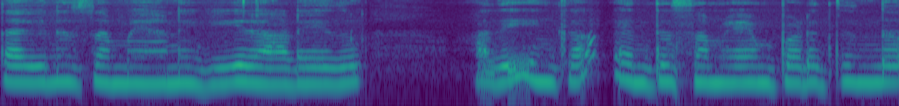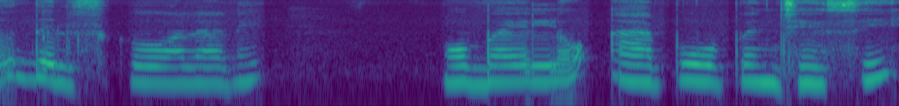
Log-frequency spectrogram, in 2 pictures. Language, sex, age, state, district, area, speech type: Telugu, female, 30-45, Telangana, Karimnagar, rural, spontaneous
